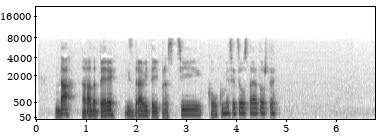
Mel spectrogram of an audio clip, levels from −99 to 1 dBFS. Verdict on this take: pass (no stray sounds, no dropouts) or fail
pass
